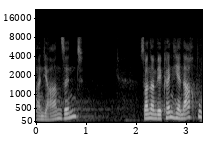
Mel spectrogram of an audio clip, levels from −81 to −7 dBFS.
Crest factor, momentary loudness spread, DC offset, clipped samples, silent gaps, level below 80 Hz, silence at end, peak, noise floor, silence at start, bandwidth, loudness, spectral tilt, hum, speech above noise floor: 20 dB; 6 LU; under 0.1%; under 0.1%; none; -74 dBFS; 0 s; -14 dBFS; -63 dBFS; 0 s; 8.2 kHz; -32 LUFS; -6 dB/octave; none; 30 dB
